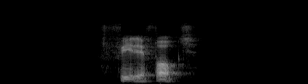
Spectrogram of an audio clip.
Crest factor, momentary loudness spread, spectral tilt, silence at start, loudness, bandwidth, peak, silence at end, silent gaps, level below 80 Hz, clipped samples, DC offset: 26 dB; 17 LU; -3.5 dB/octave; 1 s; -33 LUFS; 9 kHz; -14 dBFS; 1.15 s; none; -88 dBFS; under 0.1%; under 0.1%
